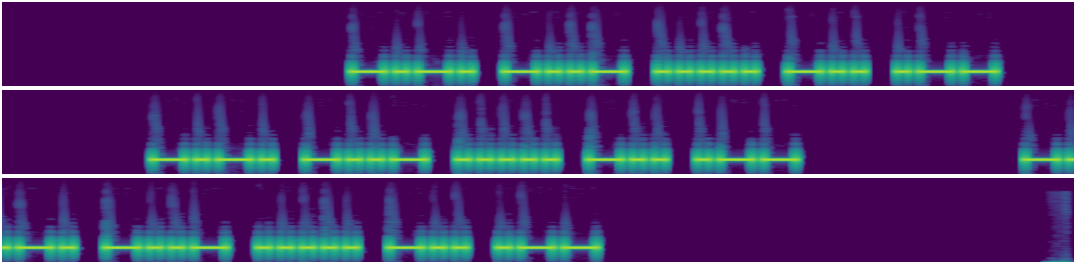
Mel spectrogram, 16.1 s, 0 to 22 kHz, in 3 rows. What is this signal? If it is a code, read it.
Morse code, heard as a keyed tone, about 22 wpm, 700 Hz. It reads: CX5DW CX5DW CX5DW
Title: DXCC-100 Call Signs - 5 Characters - Repeated 3x - 22wpm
